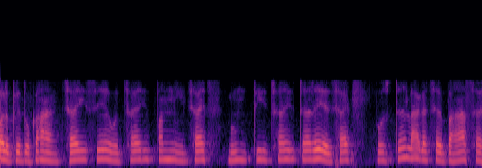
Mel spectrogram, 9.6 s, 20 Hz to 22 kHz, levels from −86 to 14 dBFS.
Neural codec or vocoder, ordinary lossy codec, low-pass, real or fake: codec, 16 kHz, 0.7 kbps, FocalCodec; none; 3.6 kHz; fake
